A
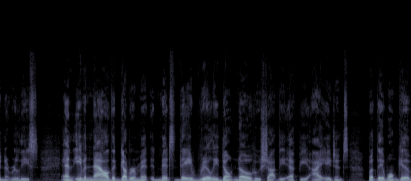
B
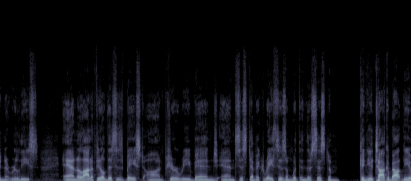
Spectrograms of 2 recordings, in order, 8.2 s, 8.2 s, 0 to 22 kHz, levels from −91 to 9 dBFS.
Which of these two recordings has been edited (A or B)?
A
